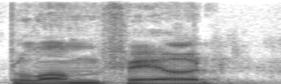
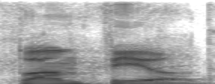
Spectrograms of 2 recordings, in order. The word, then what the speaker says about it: Blomfield: All right, it's pronounced Blomfield. Bof. All right, we're going to go with that. Sean Bof Blumfield. Yes, Blomfield. B L O M F I E L. Blomfield. That's the one.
